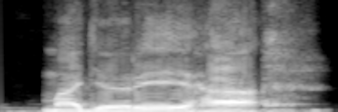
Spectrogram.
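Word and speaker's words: مجراها: Membaca fathah yang dimiringkan ke kasrah atau alif miring ke ya. Menjadi majreha.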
